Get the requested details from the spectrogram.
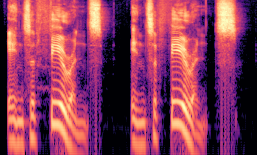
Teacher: So the main stress goes on fear. The syllable fear.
